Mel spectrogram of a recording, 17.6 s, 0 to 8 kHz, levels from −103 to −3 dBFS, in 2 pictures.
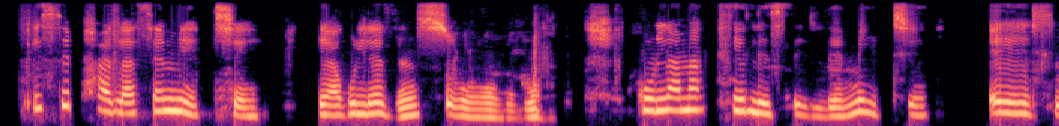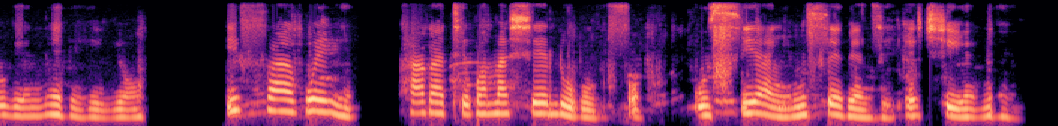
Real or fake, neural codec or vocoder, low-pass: real; none; 7.2 kHz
